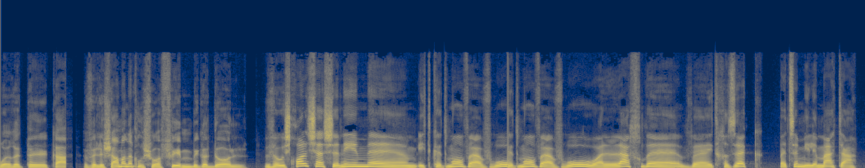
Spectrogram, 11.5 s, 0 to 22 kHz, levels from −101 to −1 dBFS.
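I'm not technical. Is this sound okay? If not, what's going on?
No. There are CD skips at 0.87, 3.86 and 6.77 seconds. Each time, the disc player's laser jumped to another turn of the disc, so the speech cuts out very briefly with a small tick and then resumes from a slightly different spot.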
